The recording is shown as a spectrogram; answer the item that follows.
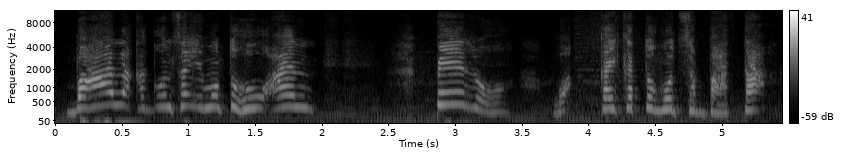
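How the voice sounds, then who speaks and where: High, bright Cebuano woman, blunt partner. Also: sing-song, measured pace, soft background music, heavily acted. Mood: cold, defiant. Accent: Cebuano Filipino. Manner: brusque, dismissive. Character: young mother, blunt, dismissive partner. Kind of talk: radio drama acting.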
